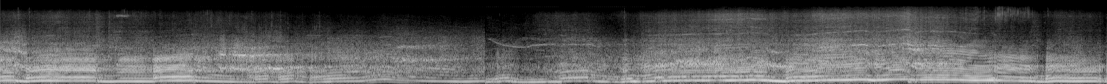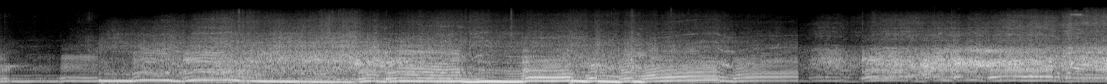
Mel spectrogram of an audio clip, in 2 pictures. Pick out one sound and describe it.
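A rally car engine roars and revs hard nearby, rising and dropping in pitch with each gear change.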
